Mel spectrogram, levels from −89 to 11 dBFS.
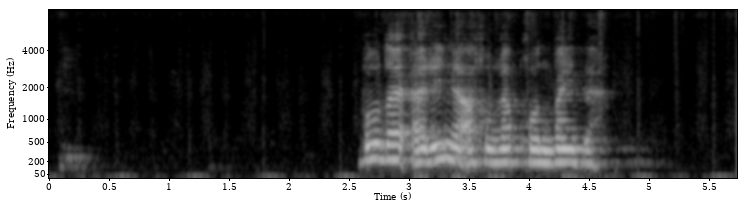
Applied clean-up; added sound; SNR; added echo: neural separator model SepFormer DNS4.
